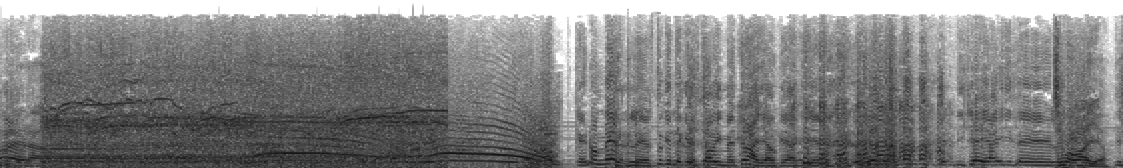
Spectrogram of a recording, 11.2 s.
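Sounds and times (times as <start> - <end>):
crowd whistling sound effect: 0.4 - 5.6
speech: 5.8 - 11.2
laughter: 6.2 - 10.1.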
